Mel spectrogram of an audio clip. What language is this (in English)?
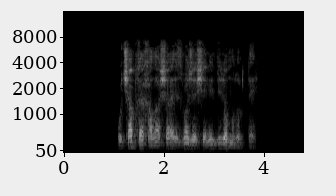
Laz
